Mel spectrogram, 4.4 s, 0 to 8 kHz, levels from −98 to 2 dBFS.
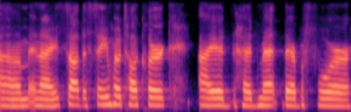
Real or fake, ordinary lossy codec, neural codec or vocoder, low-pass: real; Opus, 24 kbps; none; 7.2 kHz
